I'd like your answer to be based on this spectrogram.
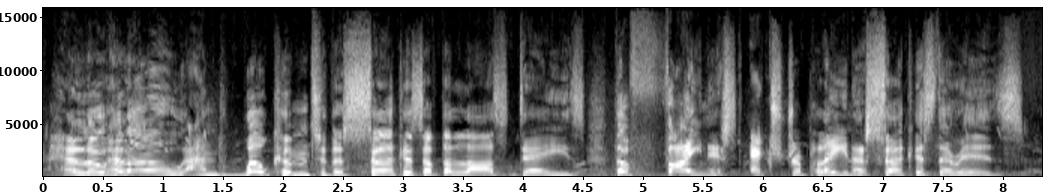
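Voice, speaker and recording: A gushing circus showman in a fantasy game. His high, bright voice leaps all over with flamboyant, ingratiating theatricality. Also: sing-song, slow, exaggerated voice. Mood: gushing welcome. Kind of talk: video game character acting.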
